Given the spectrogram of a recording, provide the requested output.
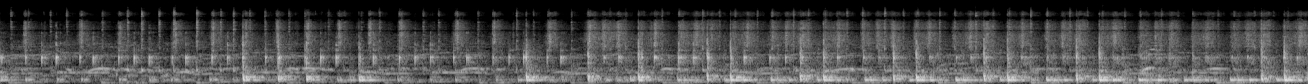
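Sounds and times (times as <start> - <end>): low drum beat: 4.9 - 13.0.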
